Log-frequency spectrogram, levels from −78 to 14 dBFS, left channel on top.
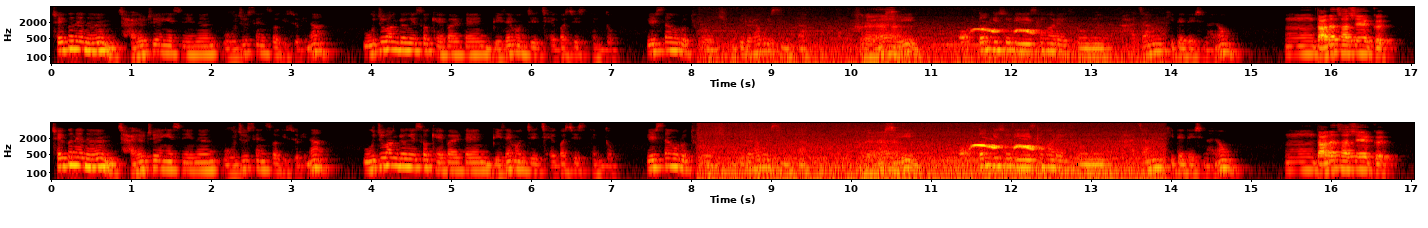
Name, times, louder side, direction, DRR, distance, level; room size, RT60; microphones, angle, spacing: voice 1, 0.0-3.4 3.9-7.0 7.4-9.5 10.0-10.9 11.3-14.8, right 2 dB, 40° right, 5 dB, 0.7 m, -32 dB
sound 1, 8.1-13.9, right 9 dB, 85° right, 0.3 m, -28 dB
voice 2, 10.0-10.7 15.4-16.7, left 2 dB, 25° left, 3 dB, 0.7 m, -26 dB
5.5 x 2.6 x 2.6 m, 0.34 s
head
